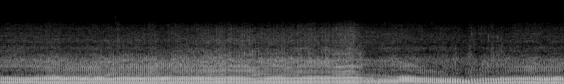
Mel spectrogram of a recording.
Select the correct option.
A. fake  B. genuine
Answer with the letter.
A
